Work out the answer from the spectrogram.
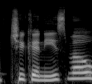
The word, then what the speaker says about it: Chicanismo: The pronunciation Yeah, I would say Chicanismo, which um would probably be like charisma.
